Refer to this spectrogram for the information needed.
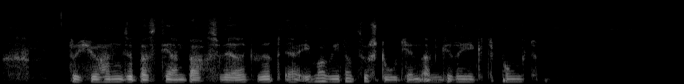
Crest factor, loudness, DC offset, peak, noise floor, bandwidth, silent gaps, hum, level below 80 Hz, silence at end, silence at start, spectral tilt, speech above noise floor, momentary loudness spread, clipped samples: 20 dB; -41 LUFS; under 0.1%; -22 dBFS; -72 dBFS; 12.5 kHz; none; none; -86 dBFS; 1.35 s; 0.05 s; -5.5 dB/octave; 32 dB; 13 LU; under 0.1%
